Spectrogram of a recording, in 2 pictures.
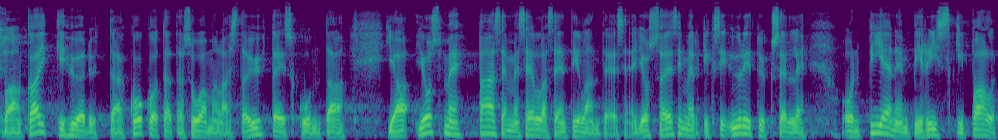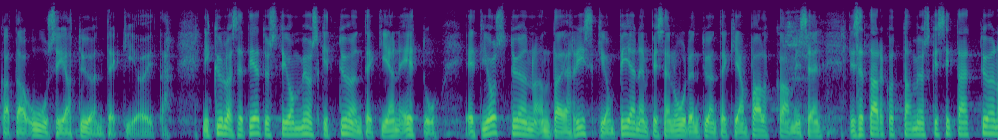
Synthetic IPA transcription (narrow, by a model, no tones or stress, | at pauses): ʋɑːŋkɑikːiɦyødyt̪ːæːkokot̪æt̪æsuɑmɑlɑ̰ist̪ɑyht̪eiskunt̪ɑːjɑjosmepæːsemːeselːɑseːnt̪ilɑnt̪ḛːsḛːjosːɑesimerkiksiʔyrit̪ykselːeʔonpienempiriskipɑlkɑt̪ɑʔuːsiɑt̪yønt̪ḛkḭø̰it̪ænikylːæset̪iet̪yst̪iommyøskit̪t̪yønt̪ekiænet̪uʔet̪jost̪yønɑnt̪ɑjɑriskiompienempisenuːdent̪yønt̪ekiæmpɑlkːɑːmiseːnniset̪ɑrkot̪ːɑːmyøskissit̪æet̪t̪yø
